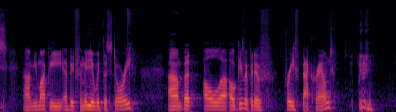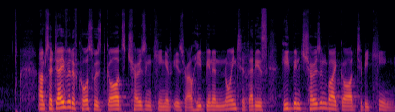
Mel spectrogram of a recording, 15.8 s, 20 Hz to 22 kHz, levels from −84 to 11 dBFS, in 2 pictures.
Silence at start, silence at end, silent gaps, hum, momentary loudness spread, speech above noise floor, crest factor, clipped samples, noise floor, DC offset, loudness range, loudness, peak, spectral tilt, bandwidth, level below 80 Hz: 0 s; 0 s; none; none; 14 LU; 37 dB; 22 dB; under 0.1%; -65 dBFS; under 0.1%; 6 LU; -28 LUFS; -6 dBFS; -6.5 dB/octave; 16 kHz; -60 dBFS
